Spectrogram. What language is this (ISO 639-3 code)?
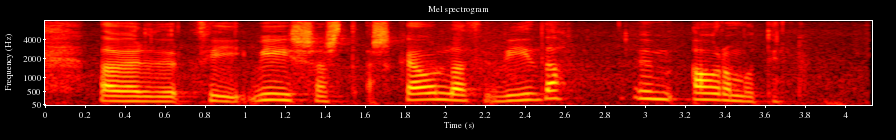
isl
